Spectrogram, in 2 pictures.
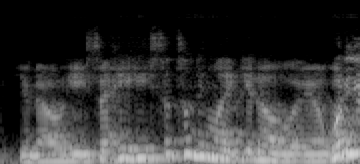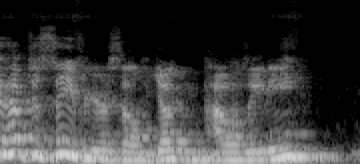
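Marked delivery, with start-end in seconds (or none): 2.5-5.0 glowering god voice, high and loud. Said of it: "glowers at me with this amazing voice".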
